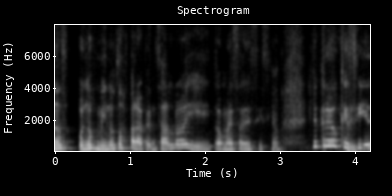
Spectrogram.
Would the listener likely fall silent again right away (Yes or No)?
Yes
